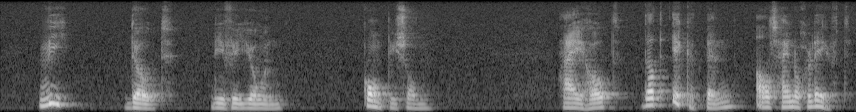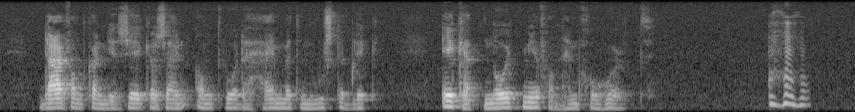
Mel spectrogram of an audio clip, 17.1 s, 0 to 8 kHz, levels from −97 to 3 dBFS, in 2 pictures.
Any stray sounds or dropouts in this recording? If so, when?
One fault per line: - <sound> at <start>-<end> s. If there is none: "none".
- laugh at 16.2-16.7 s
